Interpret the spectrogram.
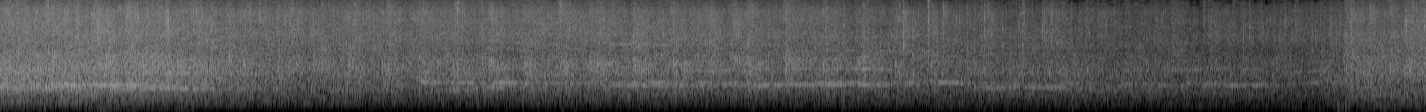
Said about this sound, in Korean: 네, 여러분 뜨거운 박수 부탁드리겠습니다.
